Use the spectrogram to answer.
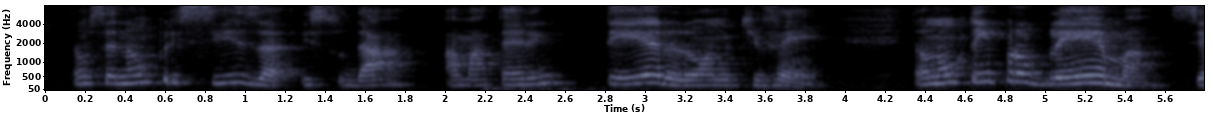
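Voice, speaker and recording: A woman with a Minas Gerais accent speaks in an animated tone. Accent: Minas Gerais Brazilian. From Brazil, Minas Gerais. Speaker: medical residency exam prep teacher. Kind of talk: live online class. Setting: live stream with chat.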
